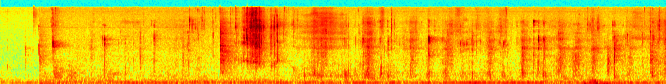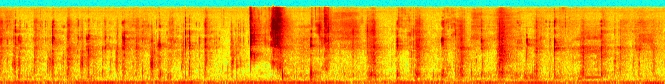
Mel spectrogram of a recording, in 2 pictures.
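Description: A person chewing and crunching peri peri fries, with a dense scatter of short crisp clicks and a few louder crunches.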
